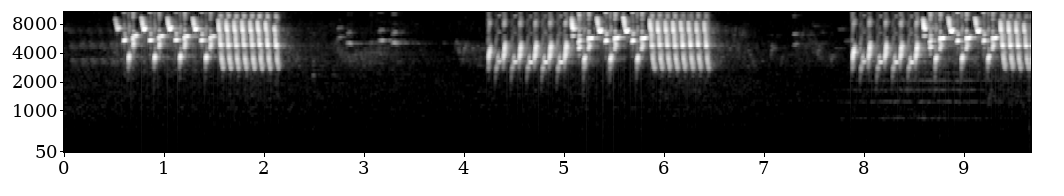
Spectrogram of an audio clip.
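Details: A European goldfinch repeats three song bursts of about two seconds each. Each burst is quick tinkling twitters running into a rapid buzzy trill, with short silent gaps between.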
